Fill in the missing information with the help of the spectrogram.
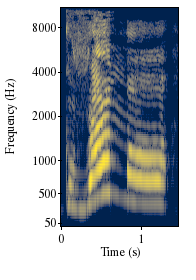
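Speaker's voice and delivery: high, loud shriek of alarm; high-pitched alarmed yell. A narrator's reading. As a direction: shriek out to her in panic. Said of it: "shrieked Missus Cranky".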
